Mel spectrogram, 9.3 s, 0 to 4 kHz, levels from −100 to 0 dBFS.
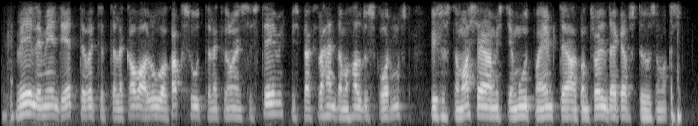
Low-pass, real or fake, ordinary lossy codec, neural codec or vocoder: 3.6 kHz; real; Opus, 24 kbps; none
